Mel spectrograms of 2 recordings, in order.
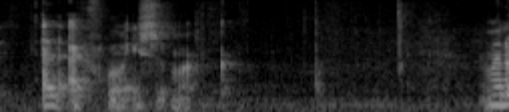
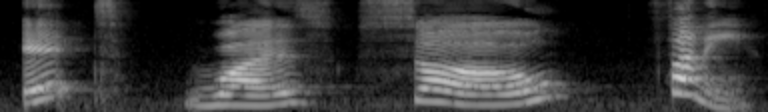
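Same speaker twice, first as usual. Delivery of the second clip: very slow, louder, drawn-out words; word-by-word dictation; 7 dB louder, much slower than usual. Shown as a demonstration. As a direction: dictate slowly, stretching each word.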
